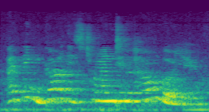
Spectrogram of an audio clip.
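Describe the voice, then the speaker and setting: A woman's voice: high-pitched, sing-song, moderate pace, warm tone, lo-fi sound. A woman presenting alongside a puppet in a scripted children's show, with a chiding, instructive way of talking. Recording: echoey room, distant mic, faint noise.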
